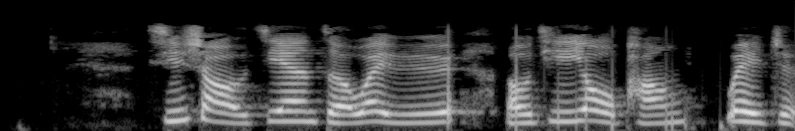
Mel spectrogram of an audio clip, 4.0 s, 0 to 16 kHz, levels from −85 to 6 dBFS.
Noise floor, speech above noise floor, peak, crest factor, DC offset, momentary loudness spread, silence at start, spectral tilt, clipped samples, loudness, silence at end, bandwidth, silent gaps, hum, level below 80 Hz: -52 dBFS; 37 dB; -2 dBFS; 14 dB; under 0.1%; 6 LU; 0.75 s; -2.5 dB/octave; under 0.1%; -15 LUFS; 0 s; 8 kHz; none; none; -54 dBFS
